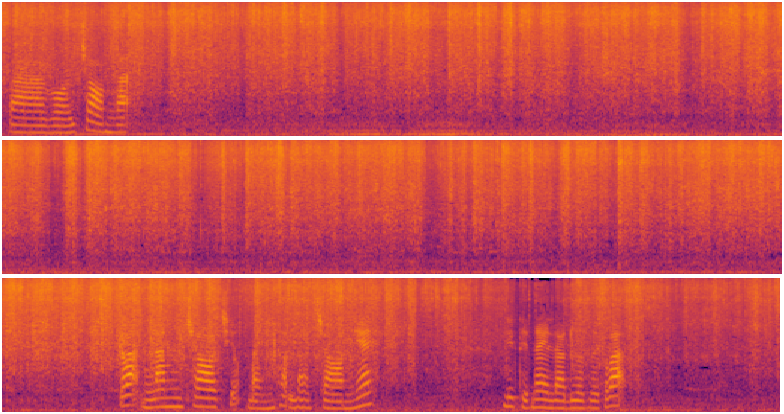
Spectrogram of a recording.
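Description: Plastic gloves crinkle and rustle as hands knead soft dough.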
